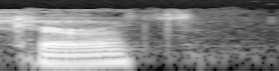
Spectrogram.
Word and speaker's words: Carruth: Shane Carruth. – Yeah, Shane Carruth. And Shane Carruth, I think.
